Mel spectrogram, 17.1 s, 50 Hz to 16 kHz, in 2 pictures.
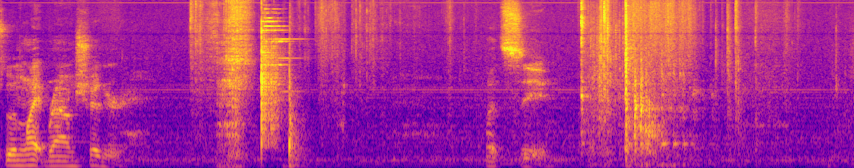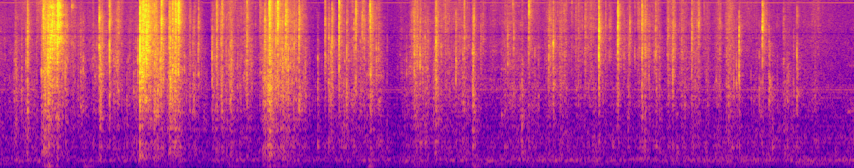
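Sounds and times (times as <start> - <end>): plastic bag crinkling: 3.1 - 3.9, 5.9 - 7.6, 8.4 - 16.8.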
